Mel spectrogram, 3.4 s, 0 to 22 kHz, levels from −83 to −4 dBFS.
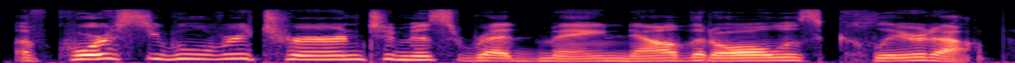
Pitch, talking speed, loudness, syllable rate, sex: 200 Hz, 250 wpm, -17 LUFS, 5.5 syllables/s, female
